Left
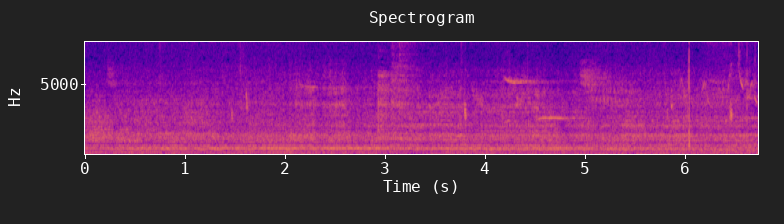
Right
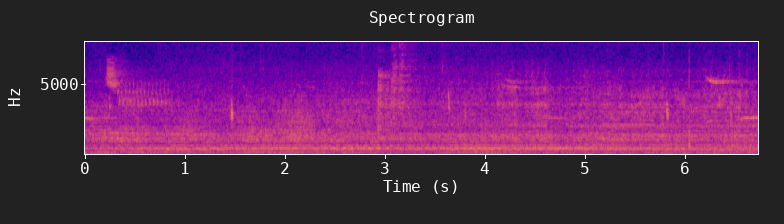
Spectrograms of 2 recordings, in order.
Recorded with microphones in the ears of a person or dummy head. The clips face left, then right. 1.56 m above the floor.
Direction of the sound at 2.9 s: Centre (ahead or behind).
